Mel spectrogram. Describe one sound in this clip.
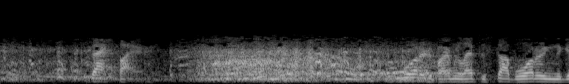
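A man speaks with animation, heard through an old, thin-sounding radio recording.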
